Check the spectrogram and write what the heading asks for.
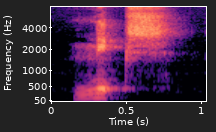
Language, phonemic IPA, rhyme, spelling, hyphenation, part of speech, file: Dutch, /nɪks/, -ɪks, niks, niks, pronoun / adjective, Nl-niks.ogg
- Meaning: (pronoun) nothing; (adjective) 1. disagreeable, distasteful, not liking 2. uninteresting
